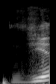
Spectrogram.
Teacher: Of course, we don't pronounce that final X.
